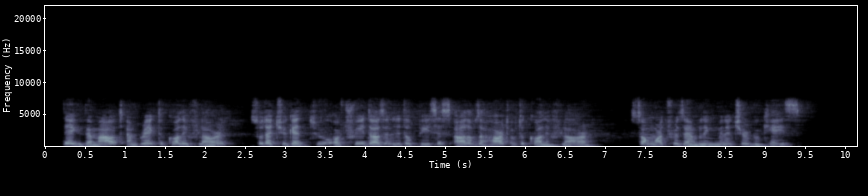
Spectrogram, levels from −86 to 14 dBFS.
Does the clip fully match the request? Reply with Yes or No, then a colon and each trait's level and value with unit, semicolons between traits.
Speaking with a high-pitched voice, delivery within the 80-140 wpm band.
No: high, 220 Hz; average, 165 wpm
